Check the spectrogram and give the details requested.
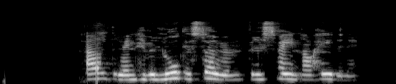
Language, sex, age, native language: Icelandic, female, 12, Icelandic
